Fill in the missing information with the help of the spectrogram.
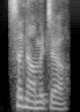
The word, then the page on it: sonometer: Indian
